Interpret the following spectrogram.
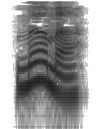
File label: murmur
